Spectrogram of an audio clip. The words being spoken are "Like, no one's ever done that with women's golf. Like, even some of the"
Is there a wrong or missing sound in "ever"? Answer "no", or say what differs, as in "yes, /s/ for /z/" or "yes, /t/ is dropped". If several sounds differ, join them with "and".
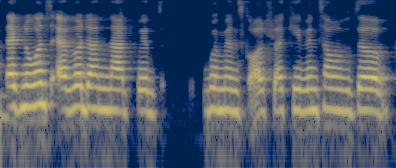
no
